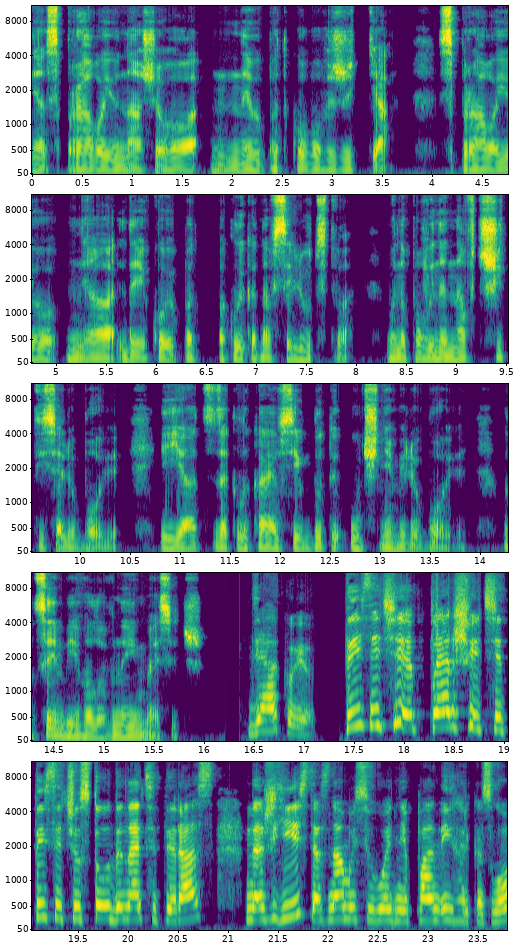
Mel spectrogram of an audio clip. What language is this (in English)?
Ukrainian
